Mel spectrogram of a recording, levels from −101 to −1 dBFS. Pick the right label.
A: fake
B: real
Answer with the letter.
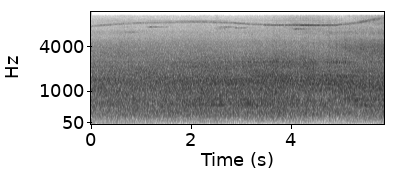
A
